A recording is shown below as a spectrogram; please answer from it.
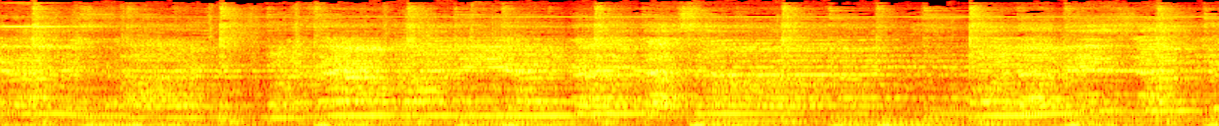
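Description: A school choir of children singing together into microphones, holding long notes over an accompaniment with a steady low beat.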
